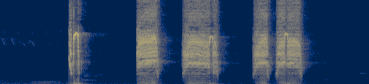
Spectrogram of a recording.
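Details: Black francolin (kala teetar) calling: a short harsh rasping note, then two longer grating notes, then a quick close pair, all loud, buzzy and harsh against a silent background.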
